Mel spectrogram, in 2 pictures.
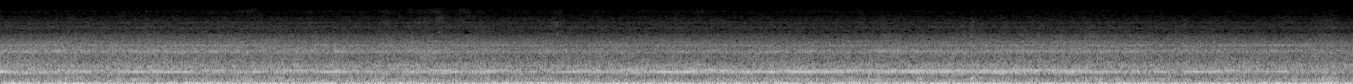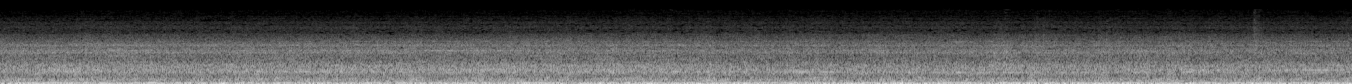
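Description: Intercity train heard from inside a passenger carriage while running: a steady low rumble of wheels and running gear, with a faint whine that fades out about ten seconds in.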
